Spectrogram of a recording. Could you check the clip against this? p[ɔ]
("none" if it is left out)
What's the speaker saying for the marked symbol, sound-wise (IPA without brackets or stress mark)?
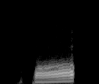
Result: ɔ̤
